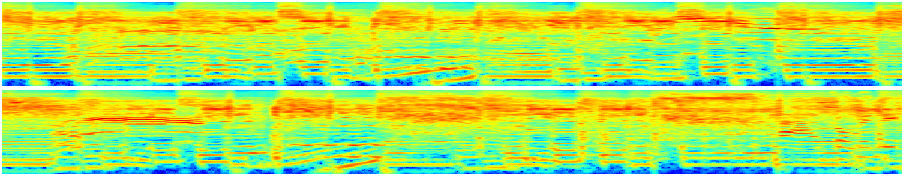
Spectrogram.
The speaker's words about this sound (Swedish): en katt. Här kommer det en till.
